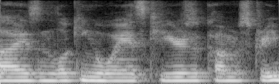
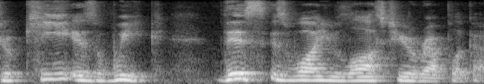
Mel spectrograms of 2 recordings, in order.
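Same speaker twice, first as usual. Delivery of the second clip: ordinary talk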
